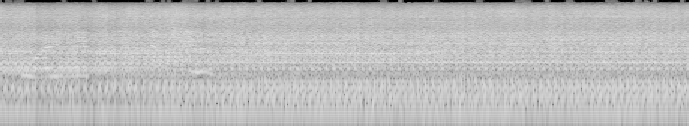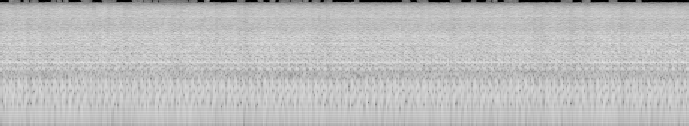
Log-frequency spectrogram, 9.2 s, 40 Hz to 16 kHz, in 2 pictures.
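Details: New, not yet run-in TDME-490 58 hp diesel with 3:1 hydraulic reducer, motorboat sea trial on a cold morning, speed 11 at 2000 rpm: even, unbroken drone at steady pitch, no knocks or misses; healthy at cruise.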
